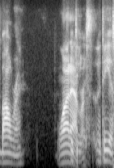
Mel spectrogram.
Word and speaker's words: bodhrán: a reverse chinlock mmm it's pronounced bowren what amorous idea silent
